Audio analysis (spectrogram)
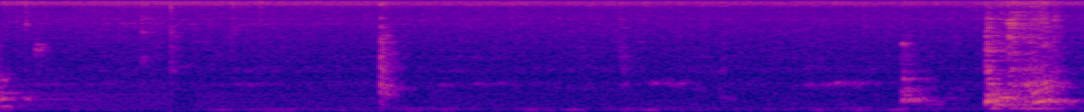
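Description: A spoon stirs food in a pan at home, producing a few scattered scrapes and clinks over a faint sizzle, with one louder clatter near the end.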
